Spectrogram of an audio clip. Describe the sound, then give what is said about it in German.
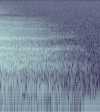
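A deep breath during a guided relaxation, heard as a single soft, breathy exhale that starts fairly full and fades away over about a second. “Atme tief durch.”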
